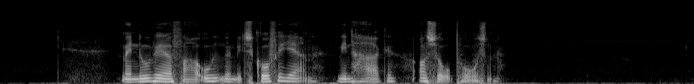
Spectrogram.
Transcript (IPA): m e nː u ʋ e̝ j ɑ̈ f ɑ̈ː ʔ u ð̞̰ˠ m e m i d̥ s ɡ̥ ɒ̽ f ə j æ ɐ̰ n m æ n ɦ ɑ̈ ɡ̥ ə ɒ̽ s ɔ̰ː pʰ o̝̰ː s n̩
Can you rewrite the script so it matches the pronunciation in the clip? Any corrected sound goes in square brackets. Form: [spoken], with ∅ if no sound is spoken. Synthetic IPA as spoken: m e nː u ʋ e̝ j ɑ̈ f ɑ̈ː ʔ u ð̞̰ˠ m e m i d̥ s ɡ̥ [ɔ̽] f ə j æ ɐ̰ n m [i] n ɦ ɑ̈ ɡ̥ ə ɒ̽ s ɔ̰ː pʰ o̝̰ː s n̩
